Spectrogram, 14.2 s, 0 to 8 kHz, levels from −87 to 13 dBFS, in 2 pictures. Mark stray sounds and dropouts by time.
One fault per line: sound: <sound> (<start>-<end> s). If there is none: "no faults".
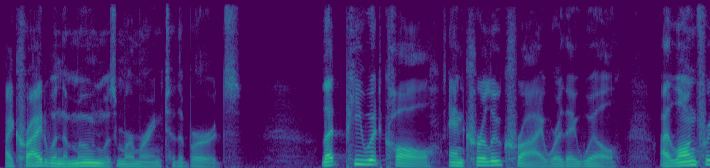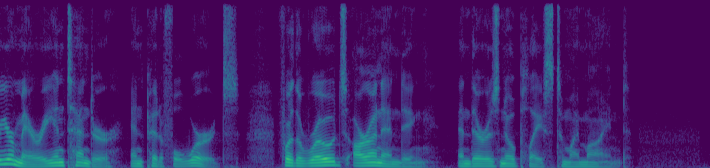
no faults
